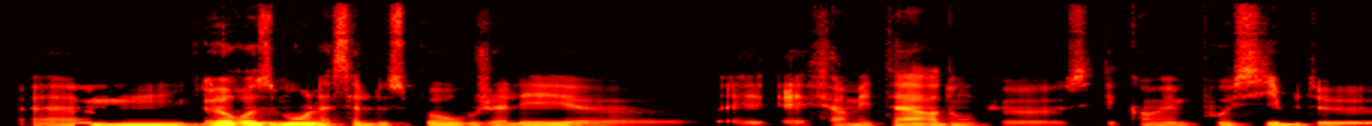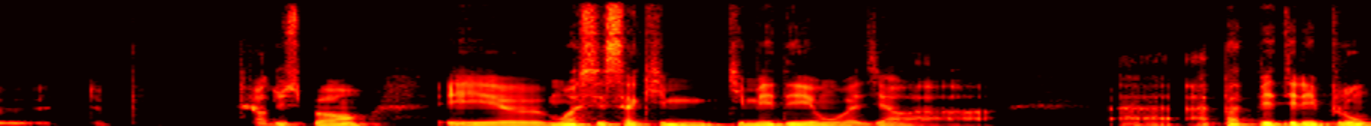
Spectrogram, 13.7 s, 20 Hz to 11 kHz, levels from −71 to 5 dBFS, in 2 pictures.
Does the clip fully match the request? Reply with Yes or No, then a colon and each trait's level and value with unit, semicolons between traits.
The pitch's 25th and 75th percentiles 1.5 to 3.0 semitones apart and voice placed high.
No: narrow, 2.4 semitones; low, 100 Hz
